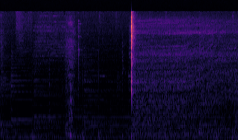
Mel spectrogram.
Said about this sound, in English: I gotta put the torch away from the microphone. I'm over here thinking this sounds cool, and then in your guys' headphones, you're like, ah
